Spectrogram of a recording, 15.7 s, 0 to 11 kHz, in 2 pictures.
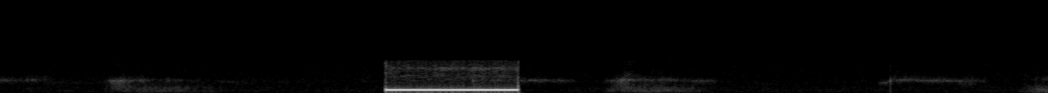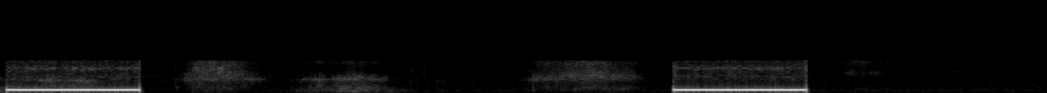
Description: Ringback tone (Europe, 425 Hz).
